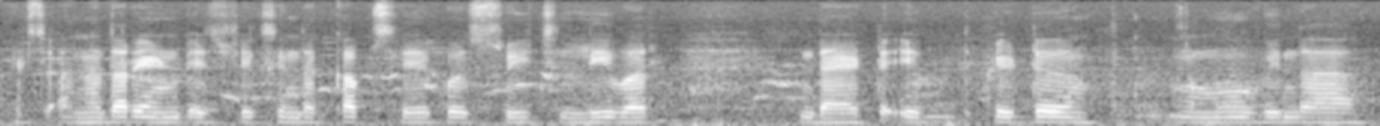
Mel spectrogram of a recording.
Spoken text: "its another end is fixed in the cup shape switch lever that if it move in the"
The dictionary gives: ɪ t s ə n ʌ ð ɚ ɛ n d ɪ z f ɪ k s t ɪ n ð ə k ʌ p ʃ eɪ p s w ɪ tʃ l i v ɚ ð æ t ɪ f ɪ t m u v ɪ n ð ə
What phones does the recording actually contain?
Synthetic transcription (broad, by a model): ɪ t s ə n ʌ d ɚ ɛ n d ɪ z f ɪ k s ɪ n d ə k ʌ p s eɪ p s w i tʃ l i v ɚ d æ t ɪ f ɪ t m u v ɪ n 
